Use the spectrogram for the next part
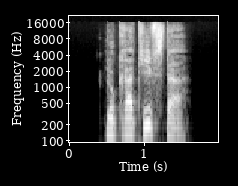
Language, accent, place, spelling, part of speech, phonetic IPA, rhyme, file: German, Germany, Berlin, lukrativster, adjective, [lukʁaˈtiːfstɐ], -iːfstɐ, De-lukrativster.ogg
- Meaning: inflection of lukrativ: 1. strong/mixed nominative masculine singular superlative degree 2. strong genitive/dative feminine singular superlative degree 3. strong genitive plural superlative degree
